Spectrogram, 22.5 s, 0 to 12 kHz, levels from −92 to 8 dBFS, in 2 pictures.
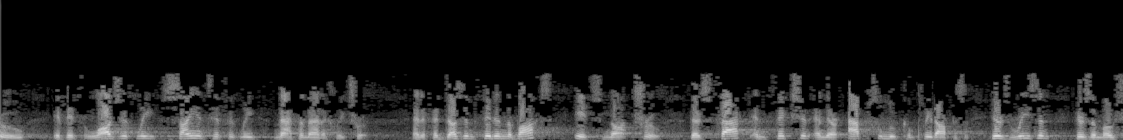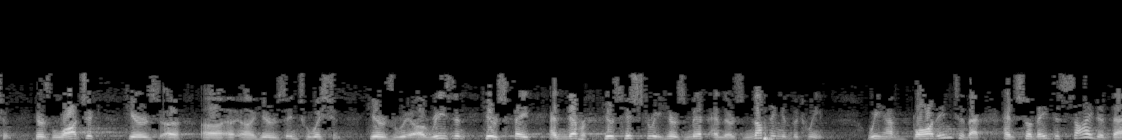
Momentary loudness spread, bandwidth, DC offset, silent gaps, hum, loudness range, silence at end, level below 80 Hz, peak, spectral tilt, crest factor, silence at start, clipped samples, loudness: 11 LU; 6 kHz; under 0.1%; none; none; 3 LU; 0 s; -64 dBFS; -2 dBFS; -9 dB/octave; 18 dB; 0 s; under 0.1%; -20 LUFS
